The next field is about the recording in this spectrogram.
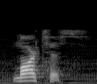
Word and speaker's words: martus: The word for witness comes from the Greek word martus, which sounds like the word martyr. Martyr is a Christian who dies because they would not waver in their faith.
